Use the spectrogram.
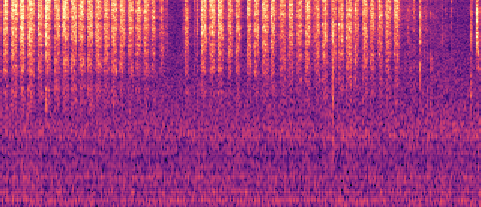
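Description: A file rubs back and forth over a slot car guide shoe to remove burrs, a faint, rhythmic rasping scrape repeated in quick even strokes, alone and close.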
